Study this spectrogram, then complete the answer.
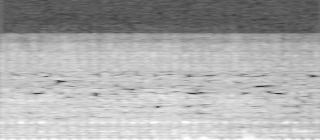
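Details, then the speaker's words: Yamaha automatic scooter that would not start after rats chewed its wiring, after the damaged wires were repaired and insulated: steady, even single-cylinder putter at idle with no misses or knocks; running normally. "Alhamdulillah sudah nyala ya kelistrikan menyala mesin menyala dan kita cek menyala juga ya jadi sudah oke"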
